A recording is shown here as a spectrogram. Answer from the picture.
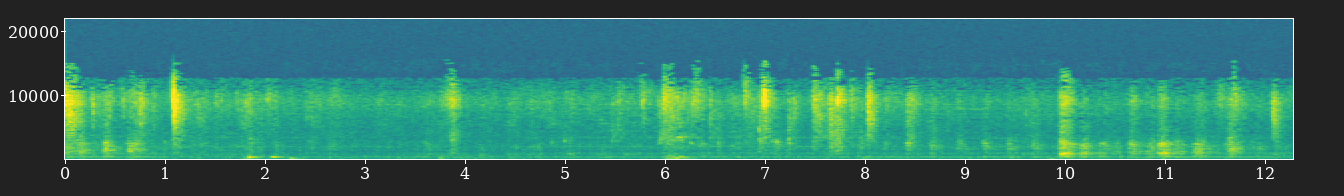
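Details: During rough play between an AmStaff and a Kuvasz, short scattered huffs and scuffling snorts break out every second or two over a low steady hum.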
